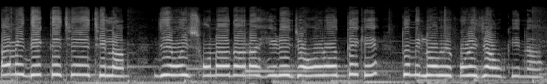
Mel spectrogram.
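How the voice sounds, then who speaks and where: A woman voicing a kind, wise fairy queen in a storybook cartoon, speaking in a gentle, teaching tone. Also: very high voice, flat delivery, fairly quick, faint music behind. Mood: instructing.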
